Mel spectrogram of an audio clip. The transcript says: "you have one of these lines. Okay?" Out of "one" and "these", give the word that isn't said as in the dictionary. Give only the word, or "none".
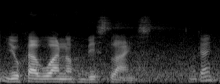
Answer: these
